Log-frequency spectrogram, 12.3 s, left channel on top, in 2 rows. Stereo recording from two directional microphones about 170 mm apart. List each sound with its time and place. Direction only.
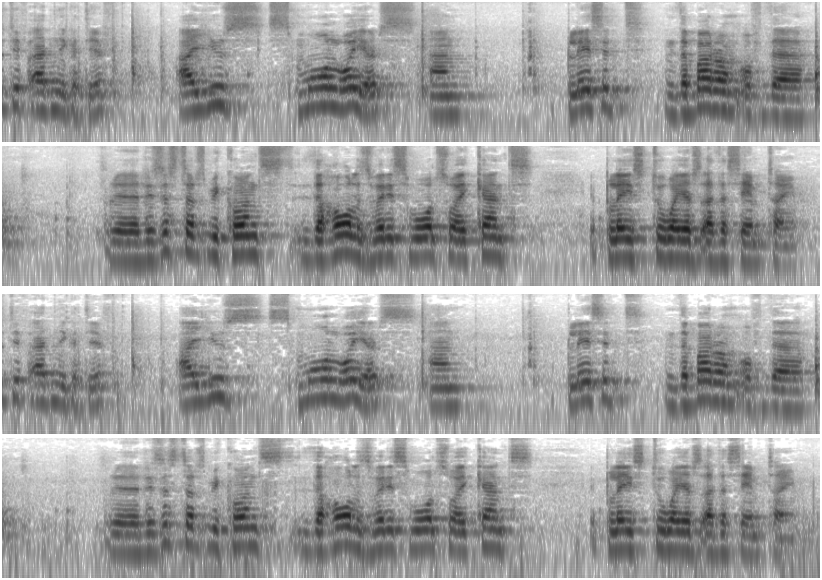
0.0 s a man's voice: 35° left (ahead or behind)
4.2 s a man's voice: 35° left (ahead or behind)
6.9 s a man's voice: 45° left (ahead or behind)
